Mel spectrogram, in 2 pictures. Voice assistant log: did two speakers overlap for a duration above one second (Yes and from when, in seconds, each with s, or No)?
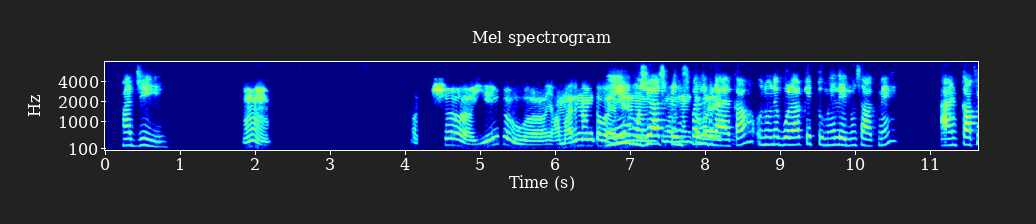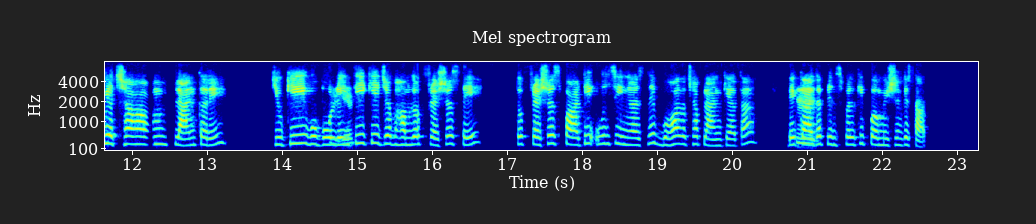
Yes, from 6.7 s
